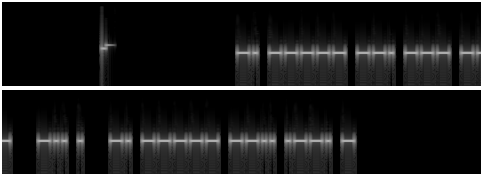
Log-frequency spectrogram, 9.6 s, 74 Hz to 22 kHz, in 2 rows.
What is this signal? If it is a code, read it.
Morse code, heard as a keyed tone, about 30 wpm, 700 Hz. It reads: N0GOM DE N0ZPT
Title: USA Callsign DE Callsign - 5 Characters - 30wpm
